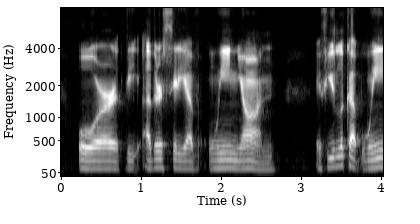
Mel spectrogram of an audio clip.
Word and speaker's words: Quy Nhon: And the city is spelled Quy, and then the second word is Nhon. Quy Nhon.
